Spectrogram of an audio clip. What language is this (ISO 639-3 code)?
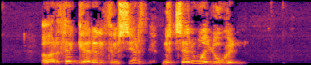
kab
